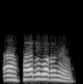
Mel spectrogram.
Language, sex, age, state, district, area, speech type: Malayalam, male, 30-45, Kerala, Alappuzha, rural, conversation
